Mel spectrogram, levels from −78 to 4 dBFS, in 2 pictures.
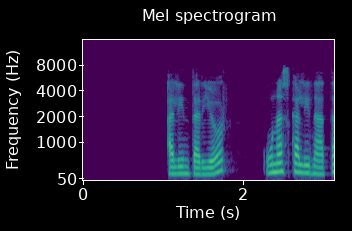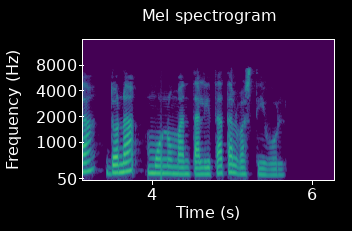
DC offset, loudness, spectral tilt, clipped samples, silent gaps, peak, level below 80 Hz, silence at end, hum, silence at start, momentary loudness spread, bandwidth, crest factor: under 0.1%; -24 LUFS; -5.5 dB/octave; under 0.1%; 2.19-2.24 s; -4 dBFS; -64 dBFS; 0.65 s; none; 1.05 s; 11 LU; 8 kHz; 22 dB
